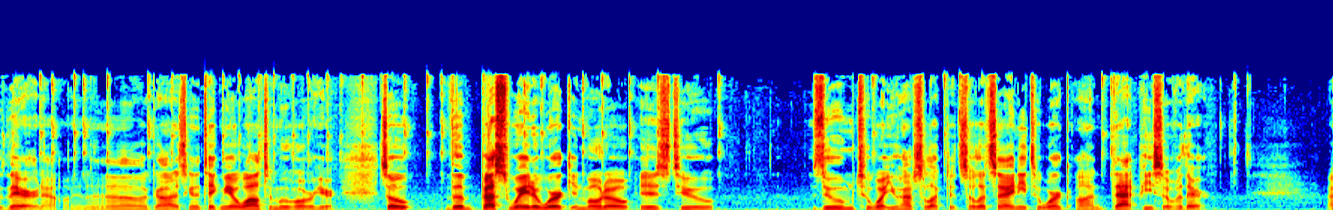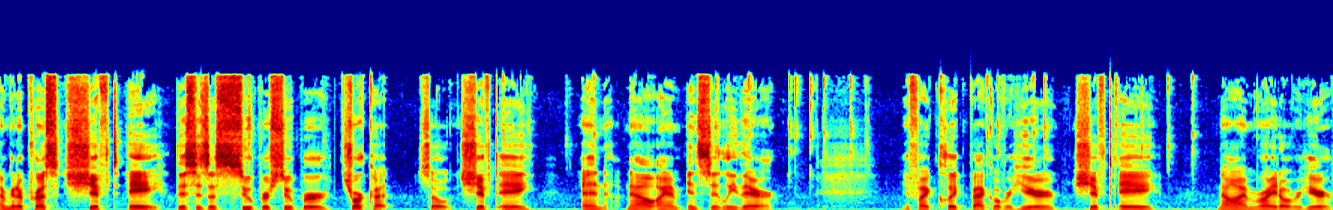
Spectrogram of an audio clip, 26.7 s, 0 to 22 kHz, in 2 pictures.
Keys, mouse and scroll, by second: 0.4 click, 1.0 alt+click, 1.7 alt+middle click, 3.6 alt+click, 4.5 alt+middle click, 5.0 alt+right click, 5.4 alt+click, 8.7 alt+click, 11.0 click, 18.4 shift+a, 19.2 alt+click, 20.8 alt+click, 21.2 alt+right click, 21.6 alt+click, 23.2 click, 24.5 shift+a, 25.2 alt+click.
